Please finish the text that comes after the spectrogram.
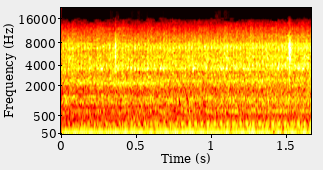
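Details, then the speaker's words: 2009 GMC Yukon/Tahoe 5.3 LS V8 just restarted after oil pump replacement for low oil pressure; steady idle with faint quick light tick on top; owner suspects belt tracking wrong on a pulley, unconfirmed. Ticking at idle. "we got a little Ticky noise like a belt that is rotating on a pulley wrong I'll crawl over there and look at it"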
